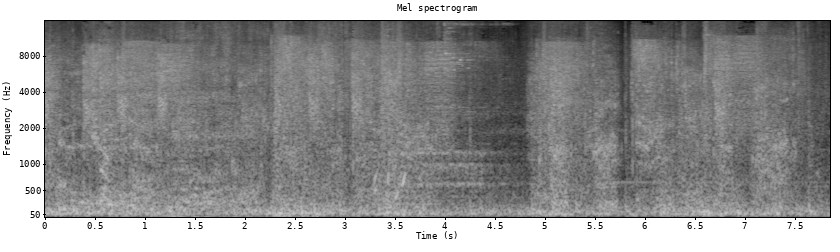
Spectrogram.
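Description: Magic spells burst with bright blasts.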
